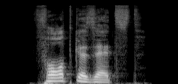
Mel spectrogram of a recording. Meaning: past participle of fortsetzen
- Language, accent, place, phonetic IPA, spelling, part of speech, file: German, Germany, Berlin, [ˈfɔʁtɡəˌzɛt͡st], fortgesetzt, verb, De-fortgesetzt.ogg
